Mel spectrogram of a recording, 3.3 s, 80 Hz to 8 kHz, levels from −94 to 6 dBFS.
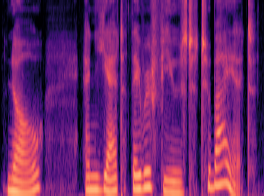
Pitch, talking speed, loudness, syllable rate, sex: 190 Hz, 145 wpm, -17 LUFS, 4.0 syllables/s, female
